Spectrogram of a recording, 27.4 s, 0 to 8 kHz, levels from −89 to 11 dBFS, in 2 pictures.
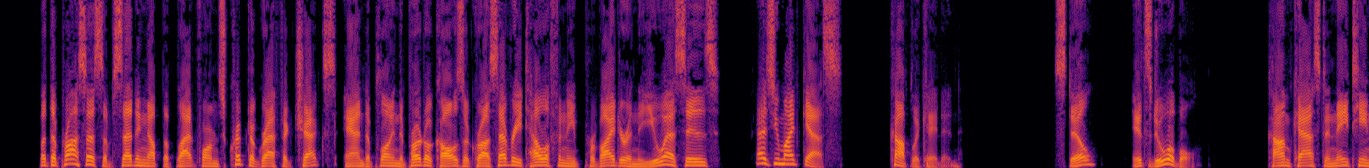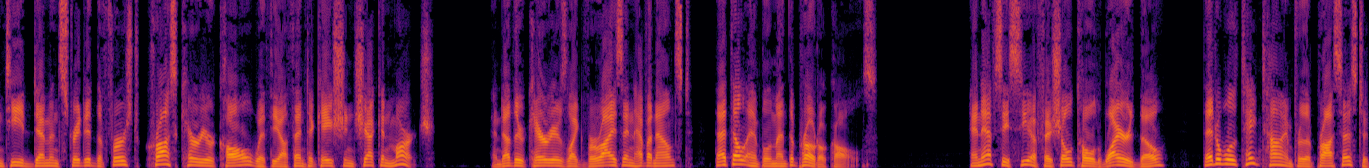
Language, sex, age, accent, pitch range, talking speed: English, male, 40-59, American, 120-155 Hz, 155 wpm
